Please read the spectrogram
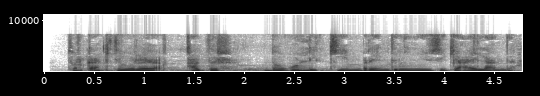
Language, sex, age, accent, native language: Uzbek, female, 18-24, Toshkent viloyati, Uzbek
